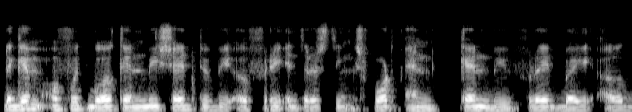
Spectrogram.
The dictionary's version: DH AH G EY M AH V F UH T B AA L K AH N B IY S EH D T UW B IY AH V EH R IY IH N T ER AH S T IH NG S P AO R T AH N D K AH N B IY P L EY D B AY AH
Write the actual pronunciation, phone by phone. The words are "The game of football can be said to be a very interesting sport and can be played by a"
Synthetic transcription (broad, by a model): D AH G EY M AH F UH T B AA L K AH N B IY S EH D T UW B IY AH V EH R IY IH N T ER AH S T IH NG S P AO R T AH N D K AH N B IY F L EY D B AY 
